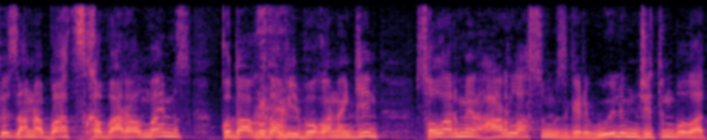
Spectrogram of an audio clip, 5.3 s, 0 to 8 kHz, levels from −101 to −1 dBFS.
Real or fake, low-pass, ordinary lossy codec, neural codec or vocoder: fake; none; none; codec, 16 kHz, 8 kbps, FreqCodec, larger model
